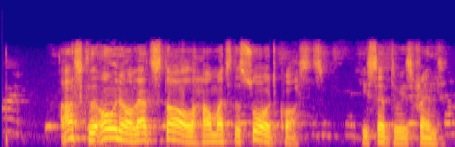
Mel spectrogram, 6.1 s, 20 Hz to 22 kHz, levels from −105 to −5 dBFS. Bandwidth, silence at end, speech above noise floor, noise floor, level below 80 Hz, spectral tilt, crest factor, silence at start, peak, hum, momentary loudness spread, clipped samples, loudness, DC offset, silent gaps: 8 kHz; 0 s; 27 dB; -42 dBFS; -58 dBFS; -4.5 dB/octave; 14 dB; 0.1 s; -2 dBFS; none; 16 LU; under 0.1%; -15 LUFS; under 0.1%; none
